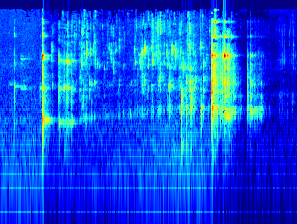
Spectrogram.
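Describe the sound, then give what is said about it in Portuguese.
Liquid splashes and drips as a large glass is tipped over and the drink spills past its rim, giving a few sharp wet splats and scattered patters with brief glassy clinks in between. “Nós temos a bebida que ultrapassou os limites do copo. Eu estou gravando ao vivo e eu não estou ensaiando porra nenhuma. Vamos ver aqui, ó. Ó. Tô virando o copo grande.”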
